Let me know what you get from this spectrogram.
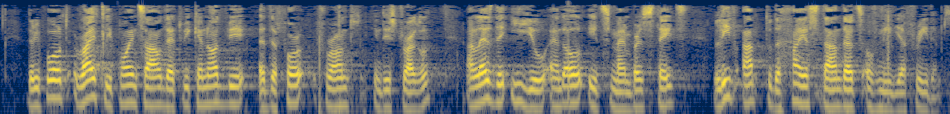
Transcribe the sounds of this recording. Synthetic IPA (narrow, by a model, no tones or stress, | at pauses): d̪əɹipɔɹt̪ɹajt̪lipɔ̃j̃nt̪sawt̪̚d̪ɛt̪ʰwikɛnɔt̪̚biæt̪̚d̪əfɔɹfɹɔ̃nt̪ĩnd̪ist̪ɹaɡəl | ãnlɛsd̪əʔijuɛ̃nd̪ɔlɪt̪smɛ̃mbəɹst̪eɪt̪s | livap̚t̪ud̪əhajɛsst̪ãnd̪aɾd̪sɔvmid̪iafɹiːd̪ə̃ms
